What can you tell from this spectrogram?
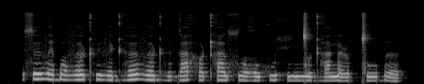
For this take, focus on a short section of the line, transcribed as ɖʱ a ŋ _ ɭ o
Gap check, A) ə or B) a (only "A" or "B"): B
